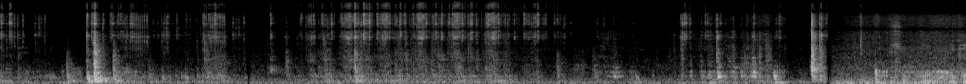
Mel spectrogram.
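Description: Ratchet wrench loosening bolts on a Honda Civic belt tensioner, rapid clicking of the pawl heard up close in uneven bursts with a few sharp metallic knocks.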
